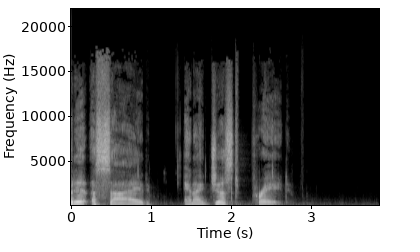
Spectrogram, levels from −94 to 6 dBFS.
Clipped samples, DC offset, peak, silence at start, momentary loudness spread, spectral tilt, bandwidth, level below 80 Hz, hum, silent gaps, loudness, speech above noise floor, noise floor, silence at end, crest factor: under 0.1%; under 0.1%; -6 dBFS; 0 s; 11 LU; -3 dB/octave; 17.5 kHz; -74 dBFS; none; none; -24 LUFS; 47 dB; -70 dBFS; 1.25 s; 20 dB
